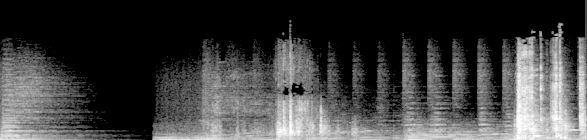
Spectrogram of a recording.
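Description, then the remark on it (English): Metal armor clanks and rattles in an uneven series of jangling hits after a short silence, with two louder, brighter crashes standing out and a faint ringing tone underneath, as a group of knights in armor walk towards a door. “The children heard a clanking sound behind them. A group of knights in armor were walking towards the door.”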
